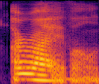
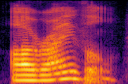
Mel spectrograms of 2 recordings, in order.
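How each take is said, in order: First: The stress is on the second syllable. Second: The stress is on the first syllable. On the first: The speaker calls it right. "The stress here falls on the second syllable" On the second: The speaker calls it wrong. "the common mistake is stressing the first syllable"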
